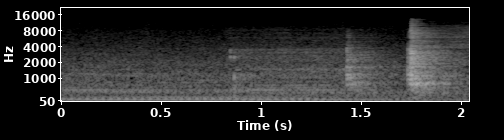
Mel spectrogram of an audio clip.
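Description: Light metal clicks, then one sharper, short click-scrape near the end, from a height gauge scriber and small steel blocks being handled on a steel surface plate during layout. A low steady hum runs underneath until about three-quarters of the way through.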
